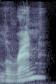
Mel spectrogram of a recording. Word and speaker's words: Lauren: Ralph Lauren sneakers why you say like that Loren yeah because that's how you say it and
